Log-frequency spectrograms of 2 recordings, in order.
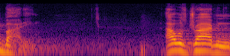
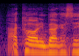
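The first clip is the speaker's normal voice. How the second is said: normal talking voice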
